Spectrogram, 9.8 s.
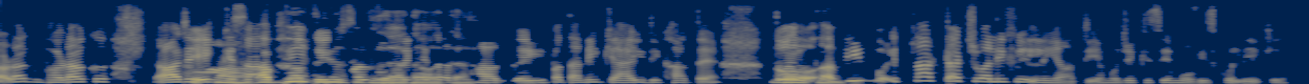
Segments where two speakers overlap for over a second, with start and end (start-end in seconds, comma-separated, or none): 1.4-3.5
